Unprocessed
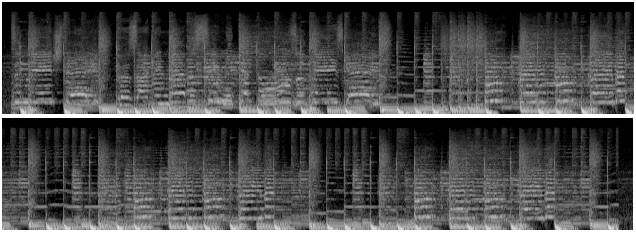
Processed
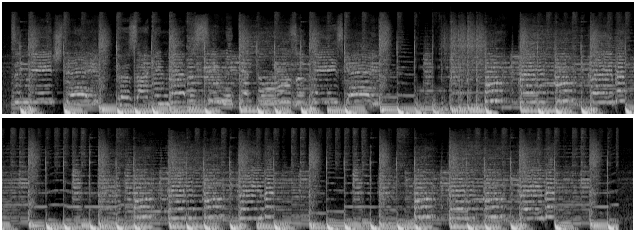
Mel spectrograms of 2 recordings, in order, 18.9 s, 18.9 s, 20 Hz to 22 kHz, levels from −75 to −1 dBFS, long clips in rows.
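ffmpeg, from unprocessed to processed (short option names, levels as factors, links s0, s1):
-filter_complex "[0:a]asettb=1/sr,asplit=3[s0][s1][s2];[s0]atrim=end=6.184[s3];[s1]atrim=start=6.18:end=6.73,asetpts=PTS-STARTPTS,afade=t=in:d=0.004:c=qsin,afade=t=out:st=0.546:d=0.004:c=qsin,aeval=exprs='(tanh(14.1*val(0)+0.5)-tanh(0.5))/14.1':c=same[s4];[s2]atrim=start=6.726[s5];[s3][s4]acrossfade=d=0.004:c1=hsin:c2=qsin[s6];[s6][s5]acrossfade=d=0.004:c1=qsin:c2=hsin"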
